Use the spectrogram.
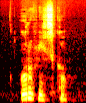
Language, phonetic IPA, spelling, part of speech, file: Polish, [urˈvʲiskɔ], urwisko, noun, LL-Q809 (pol)-urwisko.wav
